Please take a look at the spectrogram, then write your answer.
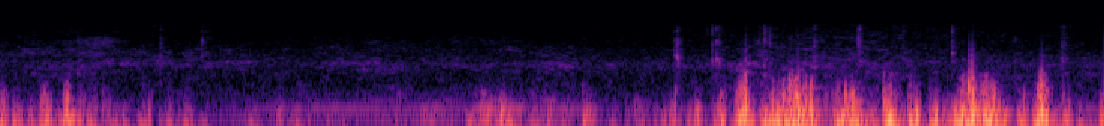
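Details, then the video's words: Raccoon eating noises: a few scattered chews and a quieter stretch, then loud, rapid crunching and smacking from about the fifth second onward. "Raccoons Eating & Being Cute - Cute Lil Crunchy Noises While It Eats"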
